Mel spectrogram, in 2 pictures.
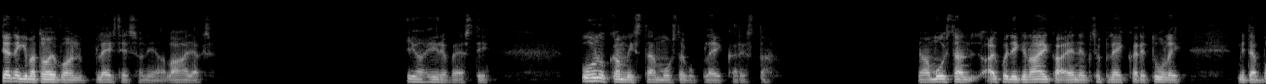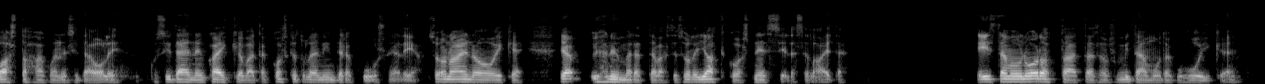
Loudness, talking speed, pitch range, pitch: -22 LUFS, 135 wpm, 105-125 Hz, 115 Hz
